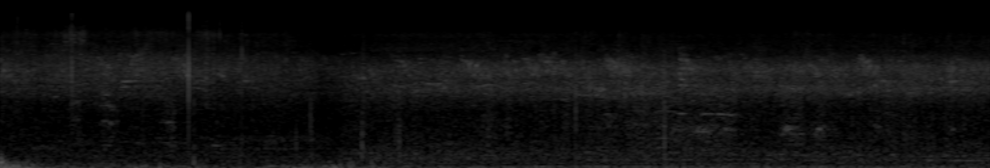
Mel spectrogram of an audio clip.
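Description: Outdoor ambience: faint bird chirps scattered over a low, steady rumble, with a few small clicks.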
